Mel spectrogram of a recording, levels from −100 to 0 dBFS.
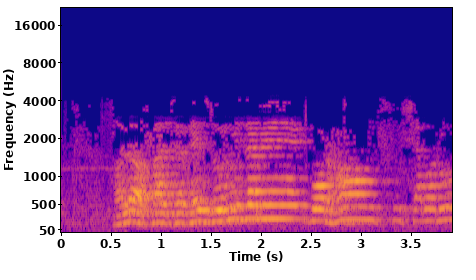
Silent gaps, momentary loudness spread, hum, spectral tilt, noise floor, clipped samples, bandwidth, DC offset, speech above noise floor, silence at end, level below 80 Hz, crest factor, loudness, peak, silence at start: none; 11 LU; none; -7 dB/octave; -50 dBFS; under 0.1%; 4.3 kHz; under 0.1%; 25 dB; 0 s; -64 dBFS; 16 dB; -25 LUFS; -10 dBFS; 0.3 s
